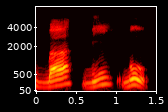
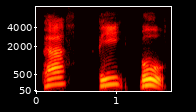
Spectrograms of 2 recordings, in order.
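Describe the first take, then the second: First: The b is released without a puff of breath. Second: The b is released with a puff of breath. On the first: The speaker calls it right. "Jadi ba, bi, bu" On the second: The speaker calls it wrong. "bukan ba, bi, bu"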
